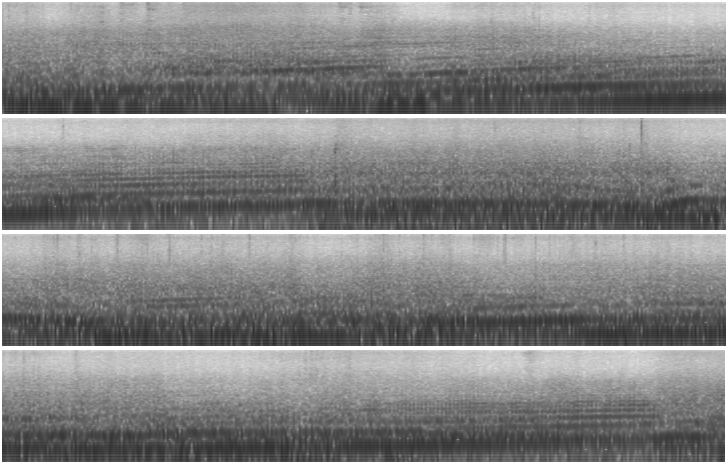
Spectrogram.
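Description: Car engines heard from inside a moving car's cabin, several engine notes at once rising and falling in pitch as the cars ease off and speed up again through a run of bends.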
